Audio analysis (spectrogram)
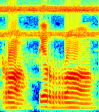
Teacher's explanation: Huruf ro itu termasuk huruf idgham bila gunnah maka dimasukkan tanpa disertai dengung. Ro-nya itu ditafkhimkan, ditebalkan, ro, tirro.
